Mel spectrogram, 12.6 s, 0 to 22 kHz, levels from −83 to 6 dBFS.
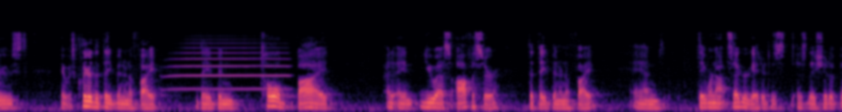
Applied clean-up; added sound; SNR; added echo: none; Trumpet; 18 dB; none.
